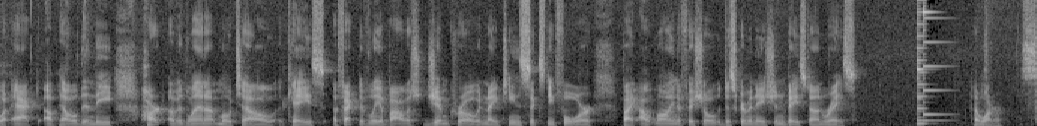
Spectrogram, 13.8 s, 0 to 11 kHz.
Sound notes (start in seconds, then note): 12.2 buzzer chiming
